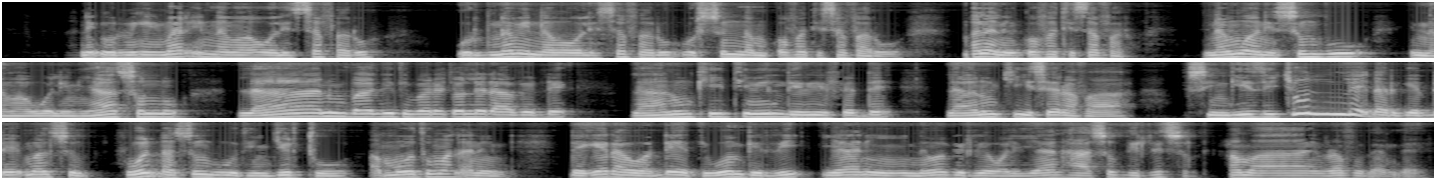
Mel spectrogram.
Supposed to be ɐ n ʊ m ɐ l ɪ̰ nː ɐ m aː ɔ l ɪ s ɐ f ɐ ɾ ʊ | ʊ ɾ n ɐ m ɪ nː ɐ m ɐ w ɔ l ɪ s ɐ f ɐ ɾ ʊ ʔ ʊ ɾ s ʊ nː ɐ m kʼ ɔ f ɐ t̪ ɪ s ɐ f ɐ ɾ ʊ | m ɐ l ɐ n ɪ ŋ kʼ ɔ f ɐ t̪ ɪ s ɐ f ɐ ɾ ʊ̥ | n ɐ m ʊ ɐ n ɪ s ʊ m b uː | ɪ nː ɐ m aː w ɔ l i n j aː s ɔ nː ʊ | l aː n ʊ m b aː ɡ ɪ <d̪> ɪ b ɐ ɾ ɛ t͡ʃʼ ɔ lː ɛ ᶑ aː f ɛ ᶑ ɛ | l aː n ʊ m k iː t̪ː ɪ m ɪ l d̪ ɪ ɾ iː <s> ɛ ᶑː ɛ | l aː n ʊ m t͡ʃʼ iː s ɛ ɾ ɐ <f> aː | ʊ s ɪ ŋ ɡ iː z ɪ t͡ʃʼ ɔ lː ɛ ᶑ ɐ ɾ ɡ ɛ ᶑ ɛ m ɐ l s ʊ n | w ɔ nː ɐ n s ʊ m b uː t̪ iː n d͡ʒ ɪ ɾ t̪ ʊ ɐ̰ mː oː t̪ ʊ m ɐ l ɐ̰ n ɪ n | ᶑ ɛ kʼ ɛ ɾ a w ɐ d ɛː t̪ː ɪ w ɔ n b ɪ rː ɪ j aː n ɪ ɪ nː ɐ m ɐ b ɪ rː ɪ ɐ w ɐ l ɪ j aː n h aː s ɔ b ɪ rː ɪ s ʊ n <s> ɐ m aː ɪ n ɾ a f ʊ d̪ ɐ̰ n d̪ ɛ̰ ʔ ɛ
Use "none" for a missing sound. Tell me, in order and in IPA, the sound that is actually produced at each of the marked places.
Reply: t̪, f, f, h

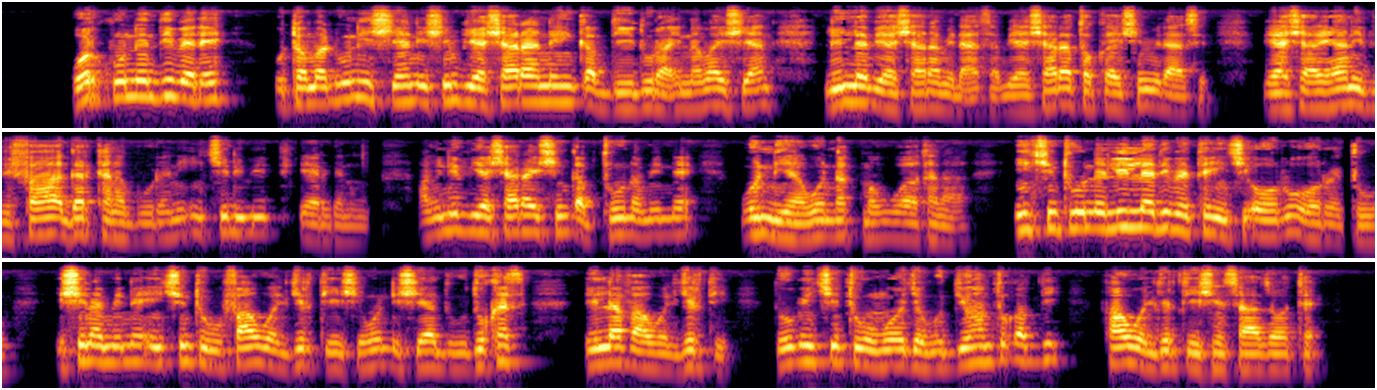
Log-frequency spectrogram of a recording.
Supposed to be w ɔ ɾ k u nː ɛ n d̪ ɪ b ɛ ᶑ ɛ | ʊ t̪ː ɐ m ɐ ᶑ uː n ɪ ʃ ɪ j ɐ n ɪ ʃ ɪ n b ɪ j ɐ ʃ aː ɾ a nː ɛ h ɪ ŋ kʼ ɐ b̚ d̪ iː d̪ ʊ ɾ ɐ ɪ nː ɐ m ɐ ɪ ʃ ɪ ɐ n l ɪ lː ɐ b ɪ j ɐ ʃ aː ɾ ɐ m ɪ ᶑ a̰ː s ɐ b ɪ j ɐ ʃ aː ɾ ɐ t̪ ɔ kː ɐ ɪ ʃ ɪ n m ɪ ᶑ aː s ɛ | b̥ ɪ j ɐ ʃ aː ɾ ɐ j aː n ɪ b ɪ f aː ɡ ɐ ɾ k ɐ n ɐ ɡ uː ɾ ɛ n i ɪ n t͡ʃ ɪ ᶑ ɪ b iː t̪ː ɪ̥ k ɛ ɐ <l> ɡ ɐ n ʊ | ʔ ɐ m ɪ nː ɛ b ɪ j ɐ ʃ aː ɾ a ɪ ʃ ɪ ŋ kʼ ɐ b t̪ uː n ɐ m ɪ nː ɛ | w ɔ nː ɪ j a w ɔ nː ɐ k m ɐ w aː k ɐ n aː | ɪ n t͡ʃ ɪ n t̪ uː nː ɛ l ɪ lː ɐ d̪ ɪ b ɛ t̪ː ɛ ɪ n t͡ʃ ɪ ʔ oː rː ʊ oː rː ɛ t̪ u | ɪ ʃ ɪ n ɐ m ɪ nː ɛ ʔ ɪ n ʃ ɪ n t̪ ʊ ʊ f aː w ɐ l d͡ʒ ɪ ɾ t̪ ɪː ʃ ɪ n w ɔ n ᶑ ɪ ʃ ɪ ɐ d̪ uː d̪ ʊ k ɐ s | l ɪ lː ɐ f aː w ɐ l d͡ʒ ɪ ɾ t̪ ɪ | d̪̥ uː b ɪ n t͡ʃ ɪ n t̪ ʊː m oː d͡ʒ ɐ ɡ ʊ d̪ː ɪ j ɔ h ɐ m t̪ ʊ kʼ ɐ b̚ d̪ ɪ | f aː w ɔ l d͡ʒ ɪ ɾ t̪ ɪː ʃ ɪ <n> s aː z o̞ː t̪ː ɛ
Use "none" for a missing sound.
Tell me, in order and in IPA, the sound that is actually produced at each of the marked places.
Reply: ɾ, n

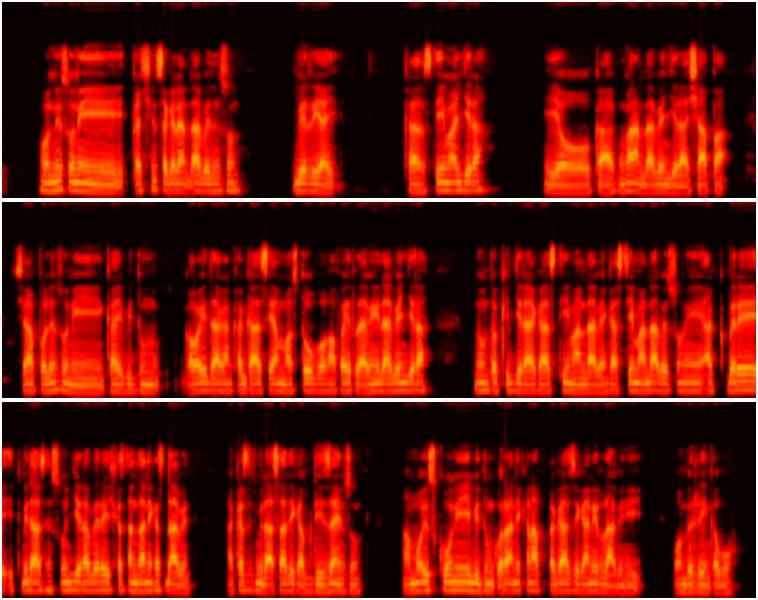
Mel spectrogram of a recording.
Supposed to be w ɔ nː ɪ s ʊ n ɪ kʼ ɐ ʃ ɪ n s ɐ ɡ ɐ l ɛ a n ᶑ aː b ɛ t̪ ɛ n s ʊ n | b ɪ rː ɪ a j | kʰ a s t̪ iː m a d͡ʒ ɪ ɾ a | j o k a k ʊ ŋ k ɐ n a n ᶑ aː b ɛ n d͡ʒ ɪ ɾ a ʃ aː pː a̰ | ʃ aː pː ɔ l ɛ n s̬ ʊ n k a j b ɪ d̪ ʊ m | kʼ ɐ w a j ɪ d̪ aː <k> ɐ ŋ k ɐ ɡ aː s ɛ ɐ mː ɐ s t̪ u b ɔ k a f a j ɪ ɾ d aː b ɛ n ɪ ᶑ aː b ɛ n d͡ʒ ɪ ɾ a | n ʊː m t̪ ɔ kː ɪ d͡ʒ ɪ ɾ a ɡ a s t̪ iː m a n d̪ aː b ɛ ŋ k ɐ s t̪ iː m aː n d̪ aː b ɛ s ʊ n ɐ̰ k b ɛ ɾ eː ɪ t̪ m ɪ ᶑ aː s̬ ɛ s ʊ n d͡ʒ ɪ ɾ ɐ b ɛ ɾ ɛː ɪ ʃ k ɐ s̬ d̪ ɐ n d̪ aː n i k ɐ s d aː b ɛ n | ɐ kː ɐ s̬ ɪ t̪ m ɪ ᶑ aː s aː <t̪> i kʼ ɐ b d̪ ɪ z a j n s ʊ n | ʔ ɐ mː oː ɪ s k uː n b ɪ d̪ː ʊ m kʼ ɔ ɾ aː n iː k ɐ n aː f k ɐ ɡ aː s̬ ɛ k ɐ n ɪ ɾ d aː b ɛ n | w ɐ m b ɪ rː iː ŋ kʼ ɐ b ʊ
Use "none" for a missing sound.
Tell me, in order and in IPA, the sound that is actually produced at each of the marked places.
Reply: k, t̪

